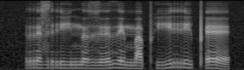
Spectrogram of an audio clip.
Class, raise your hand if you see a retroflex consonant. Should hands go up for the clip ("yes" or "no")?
no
